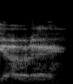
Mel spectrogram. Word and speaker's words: Yod: The 10 ineffable Sephiroth, Yod pronounced Yode, transcribed as I, Y, the number 10, meaning creative hand, the intelligence of will.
